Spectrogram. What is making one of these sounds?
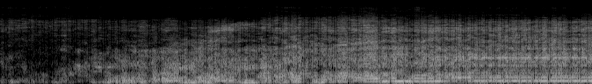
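A motorcycle engine starts and idles loudly nearby.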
